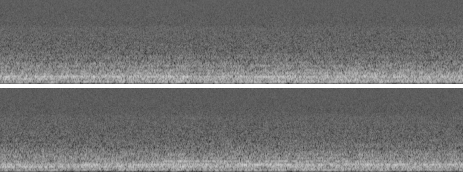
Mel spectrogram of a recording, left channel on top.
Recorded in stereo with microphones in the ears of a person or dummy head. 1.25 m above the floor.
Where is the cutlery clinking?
I don't hear cutlery clinking.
